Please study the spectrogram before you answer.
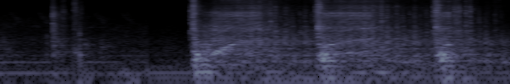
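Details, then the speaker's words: Second-hand mini NASCAR go-kart engine, previously seized and freed by hand, with new plugs, new battery, good spark and a cleaned gas tank. Three cranking bursts about a second apart, each dying without firing; turns freely but doesn't start. "All right, everything's clean. It turns over. There's gas."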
